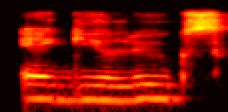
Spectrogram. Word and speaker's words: Agilux: And the next one is Mohandeep from the startup Agilux Cloud Insurance. Correct me if I was wrong with the pronunciation. Hi guys, it's Agilux, Agile UX.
